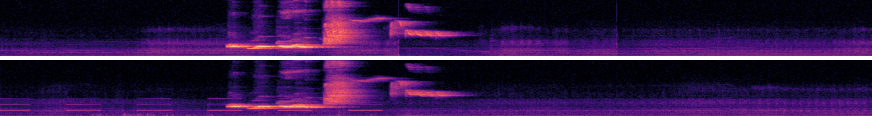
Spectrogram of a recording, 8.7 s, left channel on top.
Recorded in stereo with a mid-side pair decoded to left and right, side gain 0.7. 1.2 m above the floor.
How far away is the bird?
About 0.6 m.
